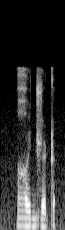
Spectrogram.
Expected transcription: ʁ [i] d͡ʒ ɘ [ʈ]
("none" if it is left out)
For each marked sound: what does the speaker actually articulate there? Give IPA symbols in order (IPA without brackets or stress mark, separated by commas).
i, ʈ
